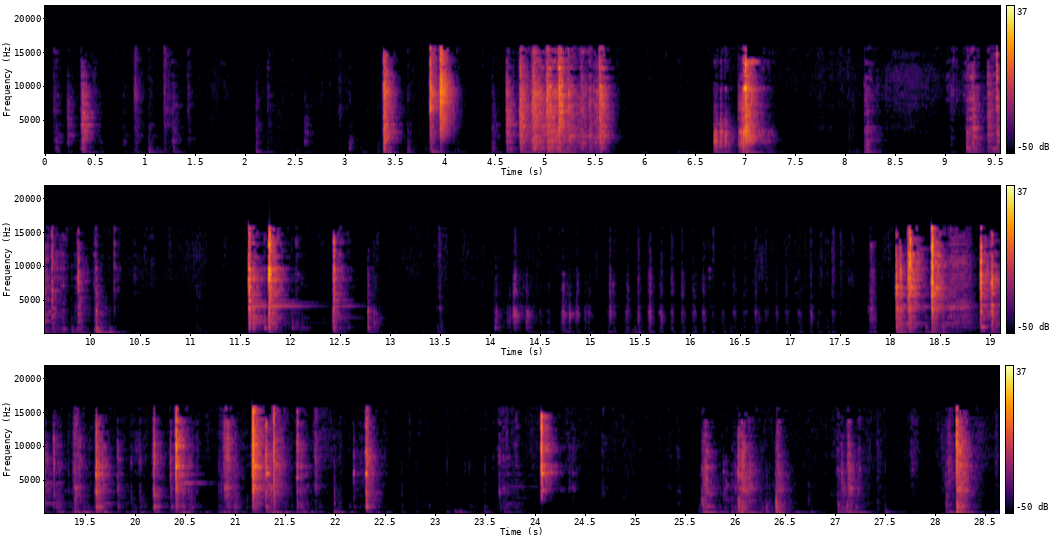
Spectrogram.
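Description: Clinks, clicks and knocks of metal and plastic parts being handled as a circular saw is reassembled: the blade, arbor washer and nut going on and the blade guard fitted back. About halfway through there is a short run of rapid, even ticks.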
